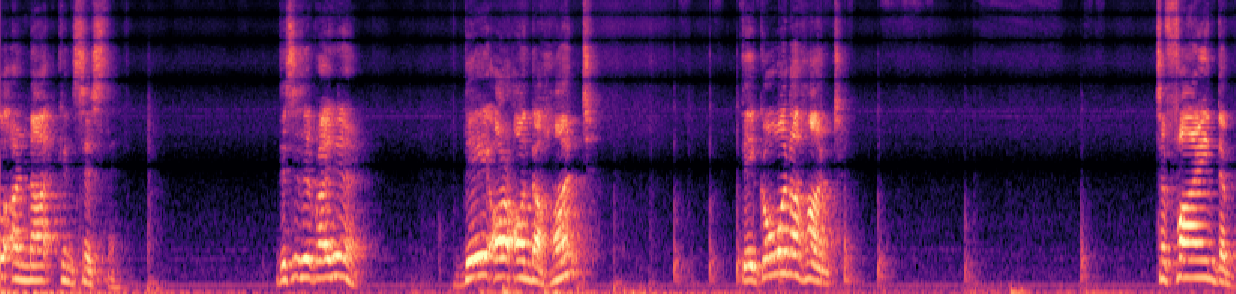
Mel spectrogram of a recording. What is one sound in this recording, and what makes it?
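A man speaks with animation, close to a microphone, in short bursts.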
